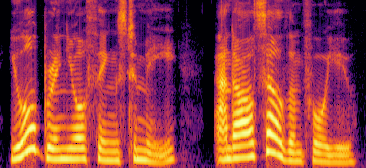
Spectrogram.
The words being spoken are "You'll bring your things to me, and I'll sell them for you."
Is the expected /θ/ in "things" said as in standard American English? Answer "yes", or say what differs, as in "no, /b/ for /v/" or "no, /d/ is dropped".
yes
